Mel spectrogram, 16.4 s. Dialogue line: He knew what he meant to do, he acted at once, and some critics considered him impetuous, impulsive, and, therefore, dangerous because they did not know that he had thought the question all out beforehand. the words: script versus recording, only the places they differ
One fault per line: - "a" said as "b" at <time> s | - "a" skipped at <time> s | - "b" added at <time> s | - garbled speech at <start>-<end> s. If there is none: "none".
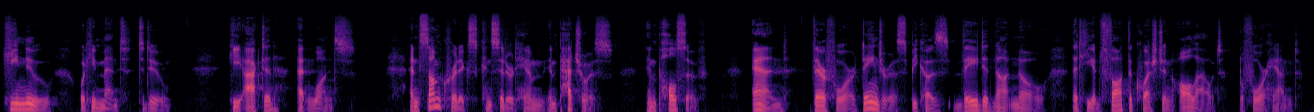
none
